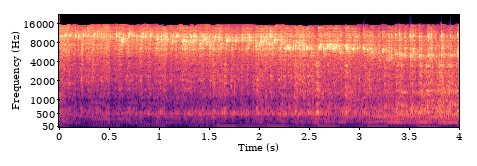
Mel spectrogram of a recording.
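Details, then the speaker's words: Saeco Incanto HD8911/09 espresso machine after burnt-electronics repair, running water after steaming to cool the heater: steady high buzzing hum pulsing about three per second, no rattles or strain; pump working normally. "no to nam działa to teraz OK puśćmy wodę żeby wychłodzić grzałkę"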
